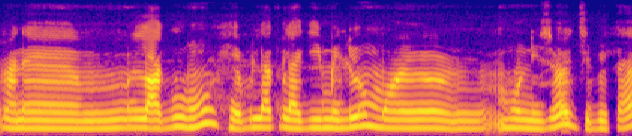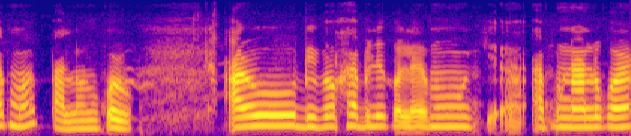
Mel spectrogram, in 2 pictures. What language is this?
Assamese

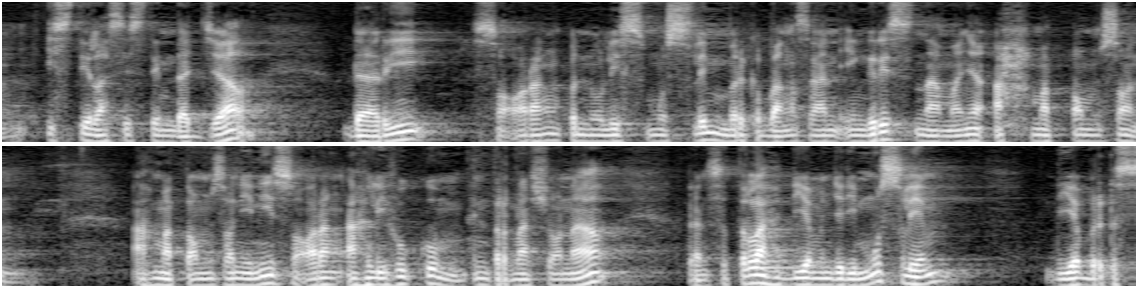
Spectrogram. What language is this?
Indonesian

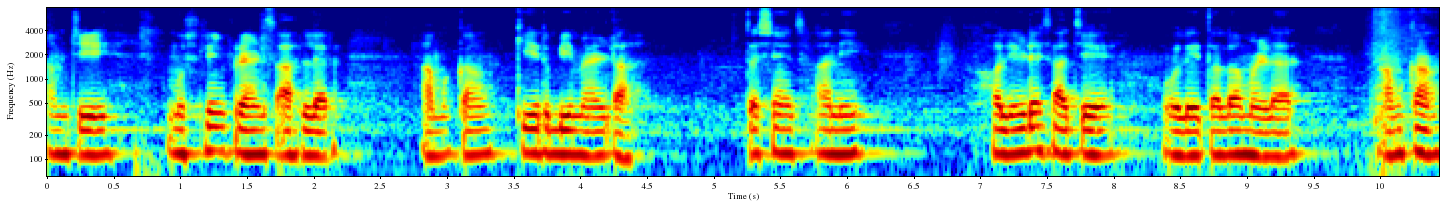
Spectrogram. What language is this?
Konkani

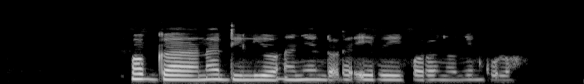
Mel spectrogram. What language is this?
Kuku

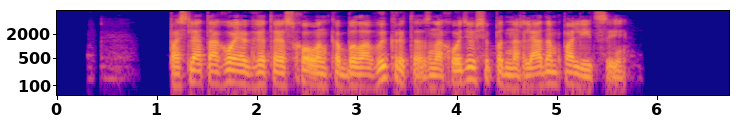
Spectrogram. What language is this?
Belarusian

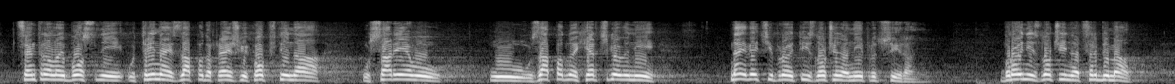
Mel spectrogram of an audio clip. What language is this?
Serbian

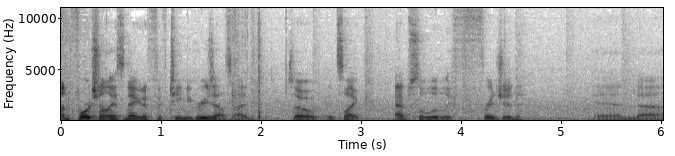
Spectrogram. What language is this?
English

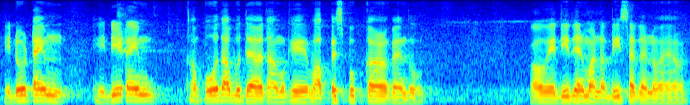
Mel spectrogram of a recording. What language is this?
Sindhi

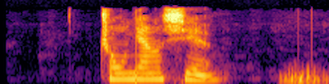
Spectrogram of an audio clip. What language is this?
Chinese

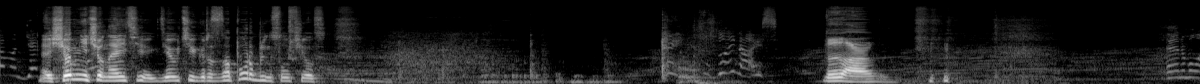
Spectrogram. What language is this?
Russian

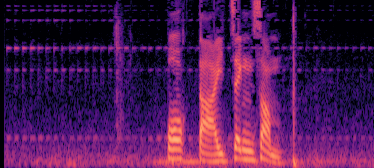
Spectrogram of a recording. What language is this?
Cantonese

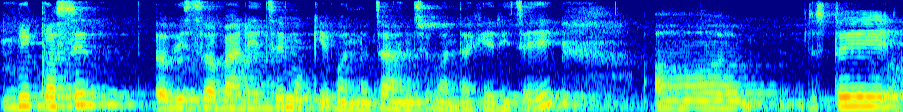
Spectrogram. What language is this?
Nepali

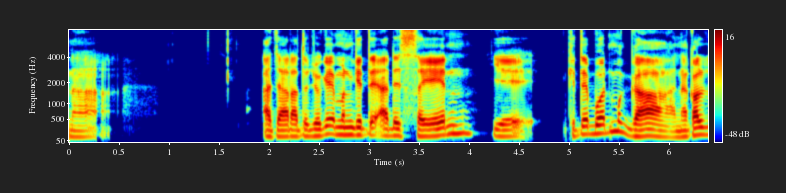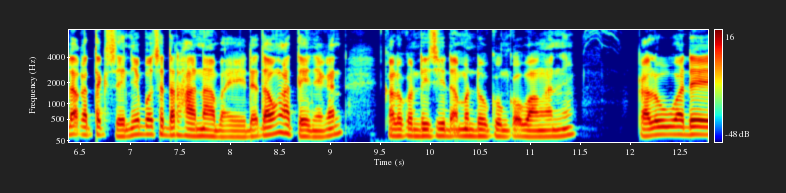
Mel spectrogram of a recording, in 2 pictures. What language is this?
Musi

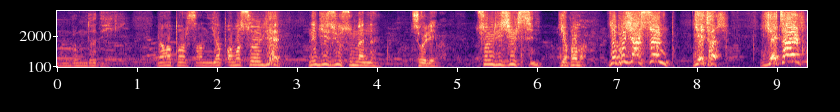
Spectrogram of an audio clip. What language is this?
Turkish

